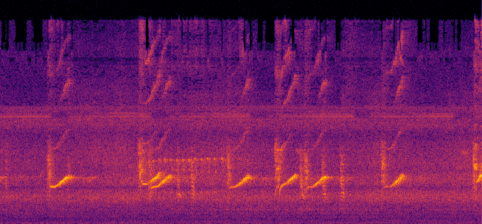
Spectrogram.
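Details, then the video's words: Sunbird singing near its nest in a house yard: short high, thin whistled notes, each with a quick upward flick, given in scattered bursts about once a second against a soft steady background hiss. "Gacor!!! Menemukan sarang burung penghisap madu sogok ontong di area rumah"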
